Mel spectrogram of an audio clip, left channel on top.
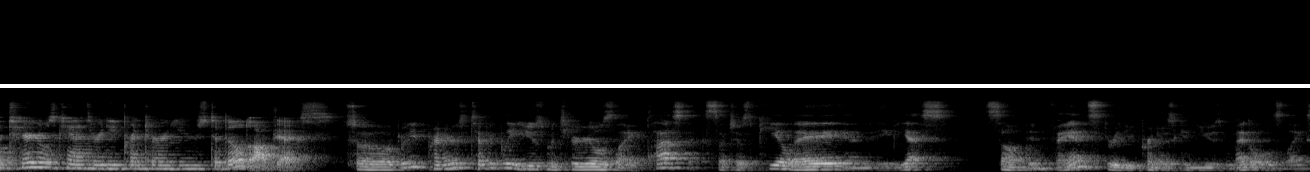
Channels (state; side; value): silent; left; digital silence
